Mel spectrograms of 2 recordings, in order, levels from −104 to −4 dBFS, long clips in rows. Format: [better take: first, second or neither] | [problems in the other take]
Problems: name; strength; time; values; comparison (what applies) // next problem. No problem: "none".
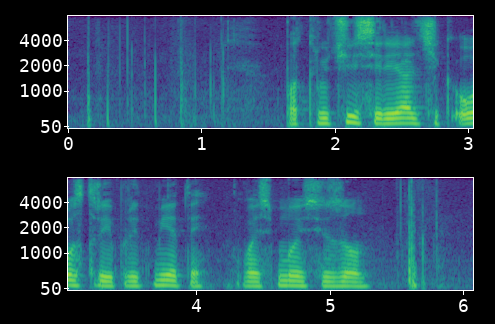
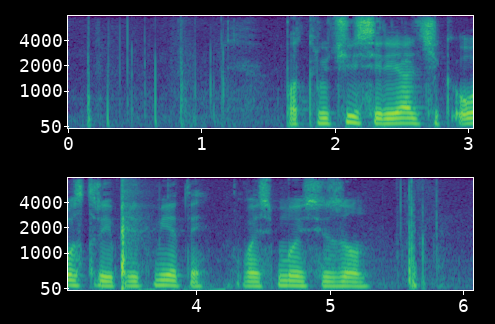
first | background sound (Tap); 4 dB below the speech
